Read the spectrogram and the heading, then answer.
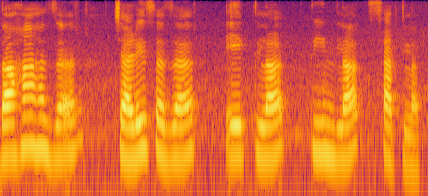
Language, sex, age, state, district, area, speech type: Marathi, female, 45-60, Maharashtra, Akola, rural, spontaneous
